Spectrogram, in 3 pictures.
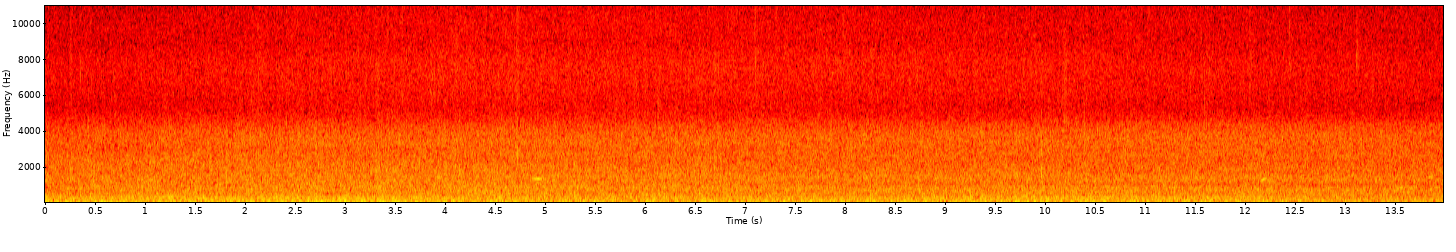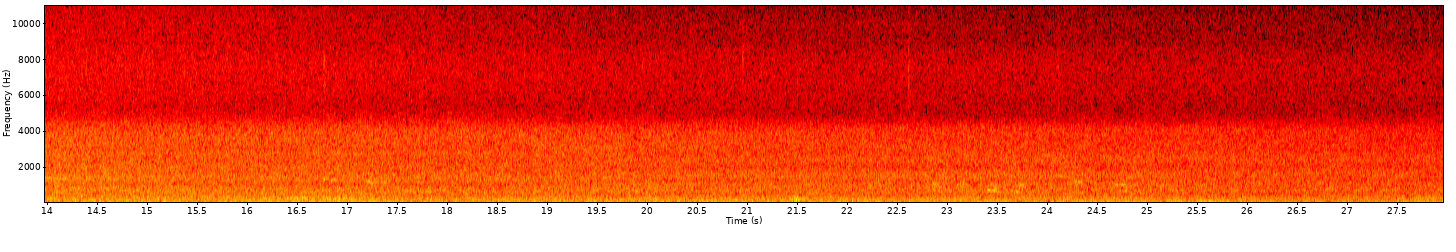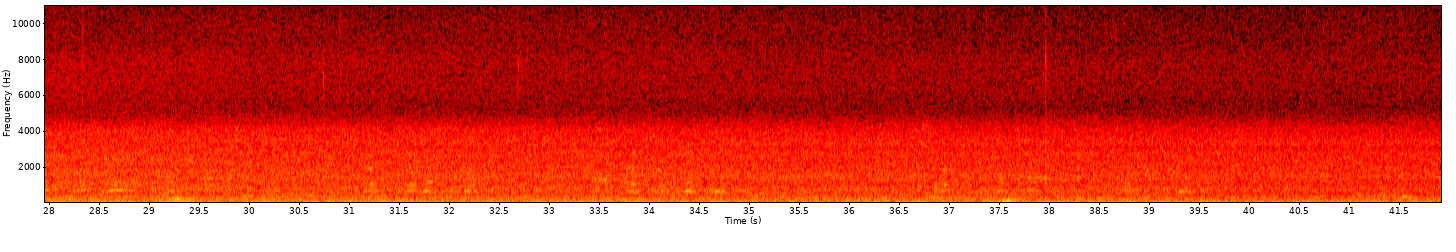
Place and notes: binaural recording. standing on a balcony during heavy shower. rain fading in and out, really quickly form wall of water to sparse drops. neighbor talking on the phone. distant shouts, kids playing outside despite unpleasant weather.
Poznan, Poland, 13 July 2014, 20:20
